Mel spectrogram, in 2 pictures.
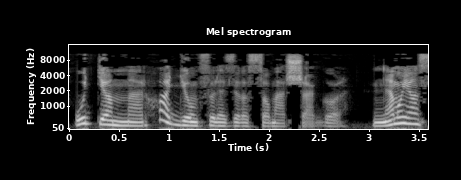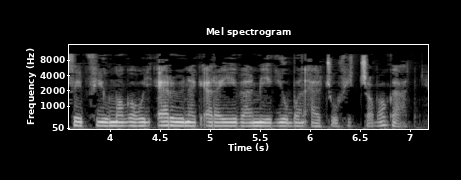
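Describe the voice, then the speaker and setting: A man voicing a blunt young male servant who talks loud and threatening. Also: fairly high pitch, animated, dry recording, clean studio sound, natural voice. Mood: gruff.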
